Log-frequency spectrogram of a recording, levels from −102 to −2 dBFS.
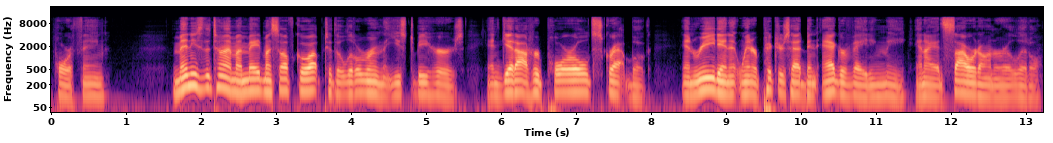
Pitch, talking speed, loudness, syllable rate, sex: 110 Hz, 210 wpm, -19 LUFS, 4.9 syllables/s, male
